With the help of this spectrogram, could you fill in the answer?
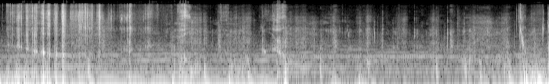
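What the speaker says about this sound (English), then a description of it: "Got good crunch." A crunchy hot and tangy snack is bitten into and chewed up close: a sharp initial crunch followed by repeated crackling chews, loud at first and then quieter, with a brief exhale and mouth sounds between.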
